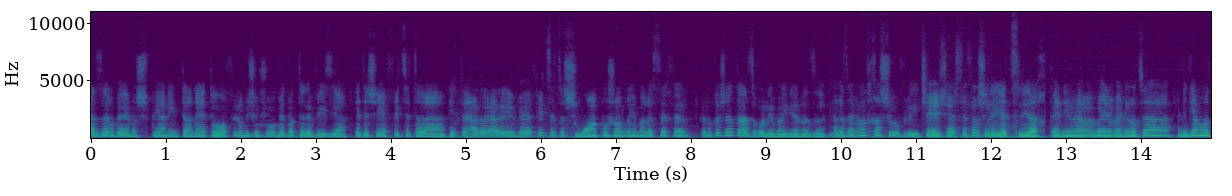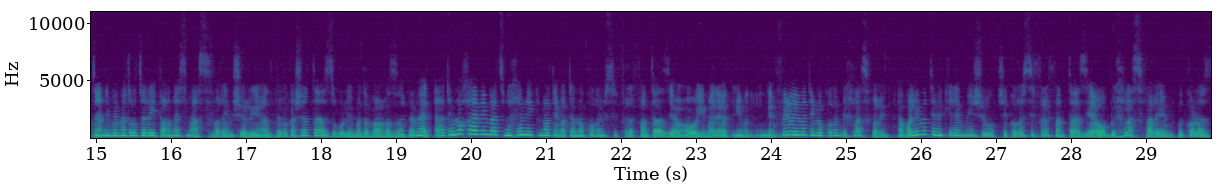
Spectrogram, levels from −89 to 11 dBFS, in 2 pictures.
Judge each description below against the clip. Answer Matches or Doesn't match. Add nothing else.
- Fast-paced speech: Matches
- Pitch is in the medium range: Doesn't match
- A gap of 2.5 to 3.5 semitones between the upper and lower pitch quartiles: Matches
